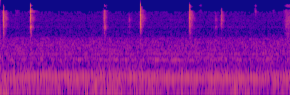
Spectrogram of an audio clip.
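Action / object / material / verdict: scrape / bar soap scored with a thin blade / soap / none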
